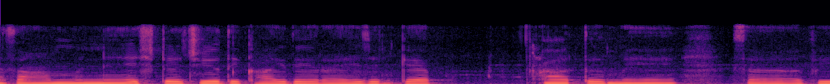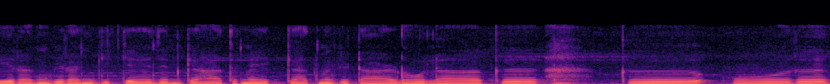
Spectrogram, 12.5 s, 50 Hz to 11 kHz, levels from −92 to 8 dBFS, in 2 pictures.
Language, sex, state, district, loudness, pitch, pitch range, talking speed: Hindi, female, Uttar Pradesh, Ghazipur, -27 LUFS, 210 Hz, 205-220 Hz, 115 wpm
